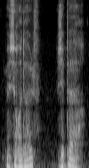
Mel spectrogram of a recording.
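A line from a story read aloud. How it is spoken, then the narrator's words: Frightened, trembling voice. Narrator (French): dit le Chourineur tout pâle et d'une voix tremblante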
